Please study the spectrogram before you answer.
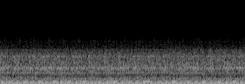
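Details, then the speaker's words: Mercedes 190SL engine on re-tested Solex 44PHH carburetors after a hot restart: steady, even low idle with a smooth unbroken rumble and no stumble or hunting. Normal warm idle. "Do a hot restart. Oh, okay. Restart hot. Idle's great."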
